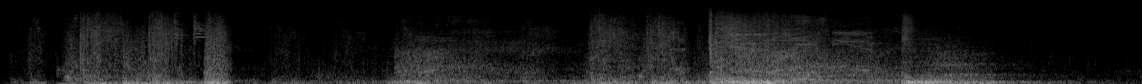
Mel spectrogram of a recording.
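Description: Fantasy game battle effects crackle and clash.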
